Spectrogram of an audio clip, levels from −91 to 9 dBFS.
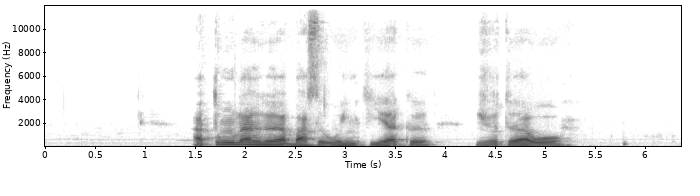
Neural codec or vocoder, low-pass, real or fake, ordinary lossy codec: none; 10.8 kHz; real; Opus, 24 kbps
